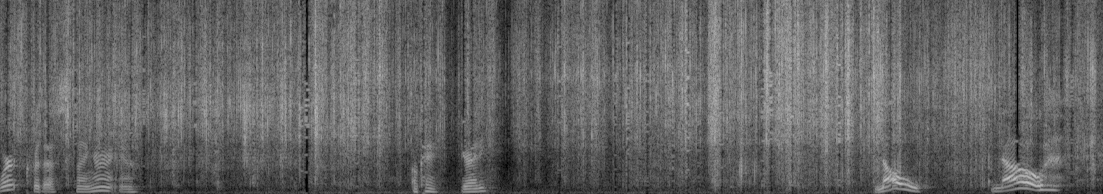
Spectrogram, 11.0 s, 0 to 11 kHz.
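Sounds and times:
metallic wrapping paper crinkling: 0.0s - 11.0s.

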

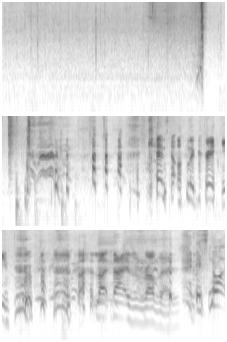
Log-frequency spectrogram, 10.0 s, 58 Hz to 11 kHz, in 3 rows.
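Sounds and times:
golf club swishing: 2.8s - 3.1s.

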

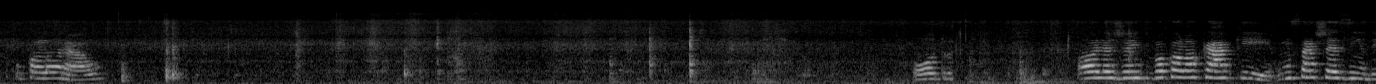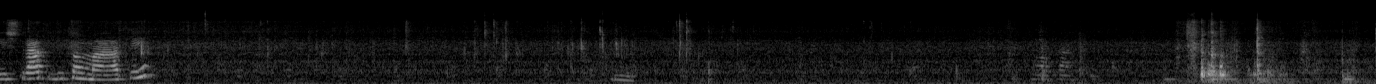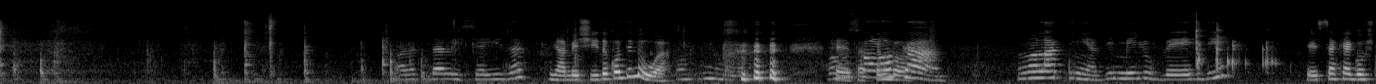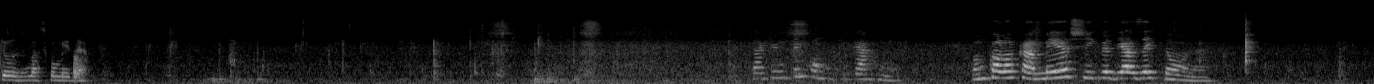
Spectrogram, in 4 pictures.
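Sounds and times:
faint sizzle of cooking food: 0.0s - 55.0s
wooden spoon stirring thick sauce: 0.6s - 11.1s, 13.8s - 35.0s, 41.0s - 49.8s, 51.4s - 55.0s.

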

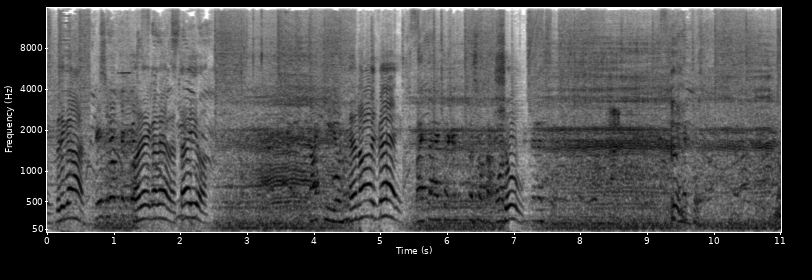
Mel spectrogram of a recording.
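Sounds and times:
people talking: 0.0s - 2.6s, 4.0s - 11.0s
motorcycle engines idling: 0.0s - 11.0s.

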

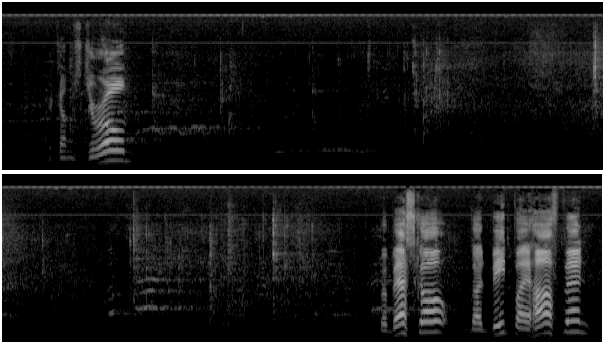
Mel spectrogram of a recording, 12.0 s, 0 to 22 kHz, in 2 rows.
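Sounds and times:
clicks of sticks or skates: 3.0s - 9.2s.

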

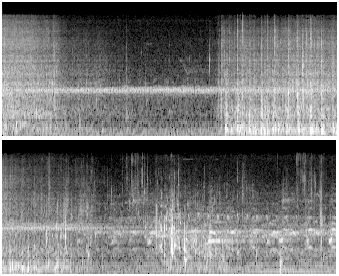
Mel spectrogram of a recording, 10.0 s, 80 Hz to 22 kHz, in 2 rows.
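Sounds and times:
waterfowl wings flapping: 3.2s - 6.4s.

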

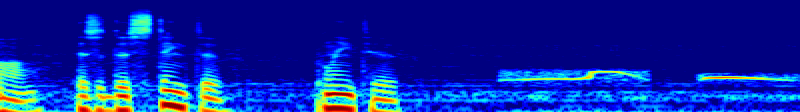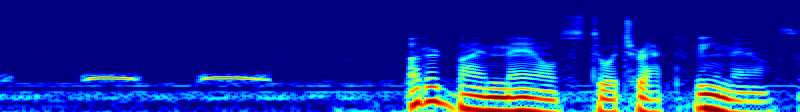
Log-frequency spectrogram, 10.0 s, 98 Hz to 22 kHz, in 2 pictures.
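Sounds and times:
mourning dove cooing: 3.1s - 6.8s.

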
